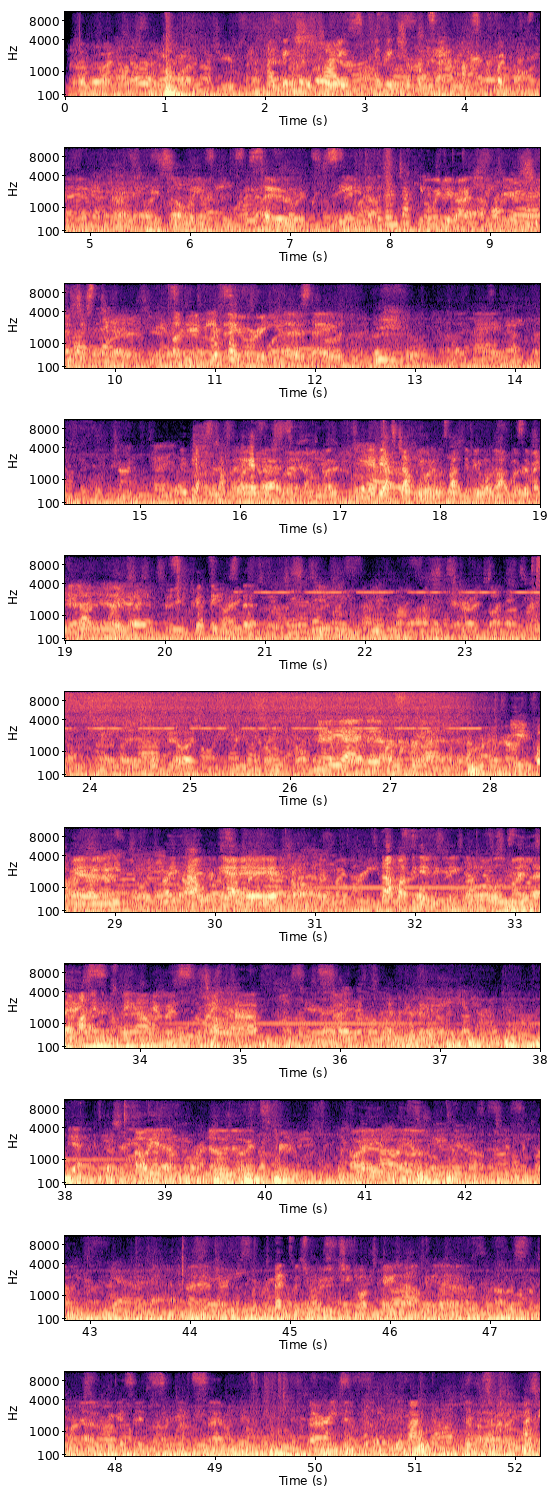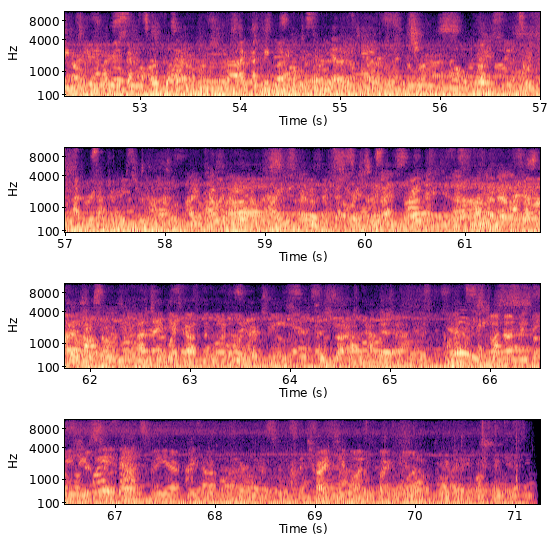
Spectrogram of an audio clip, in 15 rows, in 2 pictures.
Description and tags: Inside a busy chattery train
Dublin 2018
